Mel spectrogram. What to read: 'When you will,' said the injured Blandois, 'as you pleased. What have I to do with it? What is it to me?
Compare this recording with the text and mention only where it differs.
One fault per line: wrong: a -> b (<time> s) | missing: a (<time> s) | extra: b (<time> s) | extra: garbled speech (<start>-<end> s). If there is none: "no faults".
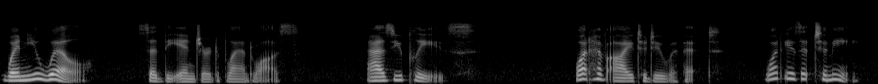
wrong: pleased -> please (4.0 s)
